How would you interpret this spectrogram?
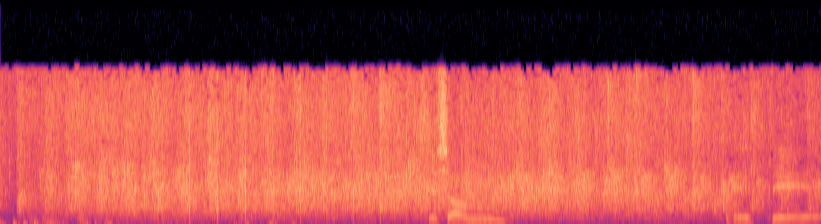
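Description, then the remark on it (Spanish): Steady applause from an audience welcoming guests on a programme fills the whole stretch, a dense, continuous clatter of many hands, while a voice speaks briefly over it partway through and again near the end. “Vamos a aplaudirlos.”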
